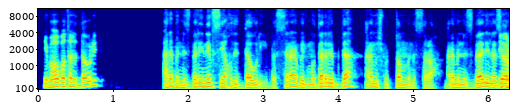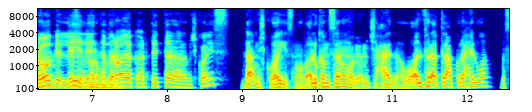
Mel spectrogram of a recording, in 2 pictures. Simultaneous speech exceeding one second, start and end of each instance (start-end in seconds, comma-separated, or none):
6.1-7.5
